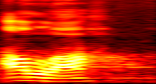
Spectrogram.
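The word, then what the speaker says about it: الله: Wah sudah jelas lam fatah lah jadi o. Ah anda belum belajar tajwid. Ya, benar. Enggak lam fatah kan la kan Allah itu la ee apa lam fatah itu. Kenapa jadi o itu namanya tafkhim?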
